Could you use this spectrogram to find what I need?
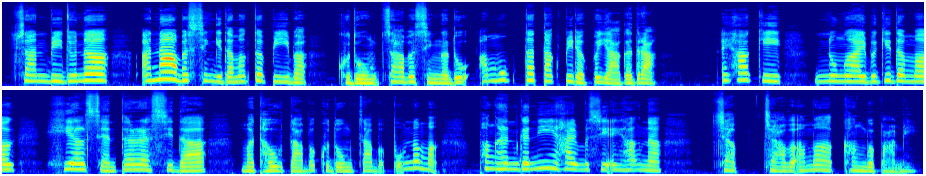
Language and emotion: Manipuri, fearful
